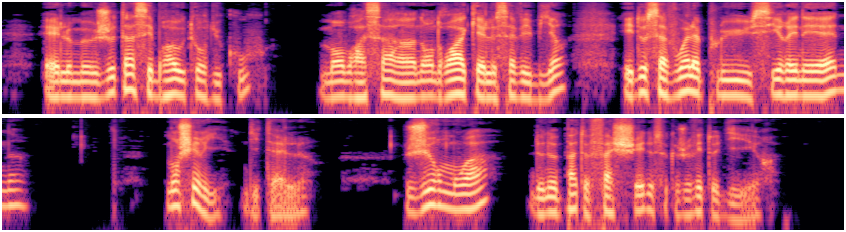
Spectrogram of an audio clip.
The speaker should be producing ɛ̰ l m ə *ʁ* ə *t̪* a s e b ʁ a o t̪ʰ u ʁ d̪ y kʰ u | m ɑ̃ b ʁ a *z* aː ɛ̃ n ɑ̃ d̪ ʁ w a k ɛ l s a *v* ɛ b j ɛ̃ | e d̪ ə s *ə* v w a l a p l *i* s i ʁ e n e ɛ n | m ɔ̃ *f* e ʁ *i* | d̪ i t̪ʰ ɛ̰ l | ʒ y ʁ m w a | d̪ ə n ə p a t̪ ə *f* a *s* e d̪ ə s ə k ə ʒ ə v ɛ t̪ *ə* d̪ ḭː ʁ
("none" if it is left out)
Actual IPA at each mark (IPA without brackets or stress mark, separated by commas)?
ʒ, t̪, s, v, a, y, ʃ, i, f, ʃ, ə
